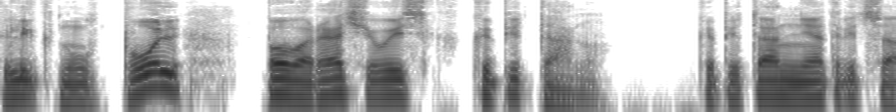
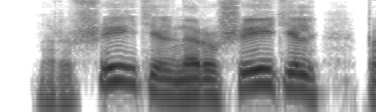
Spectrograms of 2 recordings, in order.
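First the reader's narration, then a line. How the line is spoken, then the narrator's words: Grumbling. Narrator (Russian): проворчал Вальтер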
